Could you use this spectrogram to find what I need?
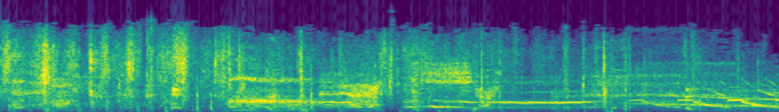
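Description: Men grunt and scuffle in a close struggle.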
